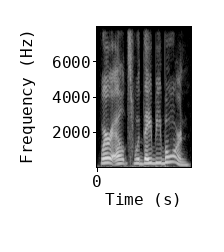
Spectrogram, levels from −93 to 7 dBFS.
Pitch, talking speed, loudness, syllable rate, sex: 235 Hz, 255 wpm, -16 LUFS, 6.0 syllables/s, female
